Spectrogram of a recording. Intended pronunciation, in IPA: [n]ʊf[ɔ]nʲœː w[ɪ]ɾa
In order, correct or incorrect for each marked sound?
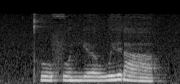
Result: incorrect: t̪ʰ, incorrect: ʊ, correct

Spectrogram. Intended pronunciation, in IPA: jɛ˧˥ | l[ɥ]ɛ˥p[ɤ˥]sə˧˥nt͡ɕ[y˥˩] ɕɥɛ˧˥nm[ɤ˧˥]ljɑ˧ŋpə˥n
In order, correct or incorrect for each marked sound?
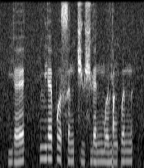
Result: incorrect: j, incorrect: ɤ˥˩, incorrect: y˨˩, correct

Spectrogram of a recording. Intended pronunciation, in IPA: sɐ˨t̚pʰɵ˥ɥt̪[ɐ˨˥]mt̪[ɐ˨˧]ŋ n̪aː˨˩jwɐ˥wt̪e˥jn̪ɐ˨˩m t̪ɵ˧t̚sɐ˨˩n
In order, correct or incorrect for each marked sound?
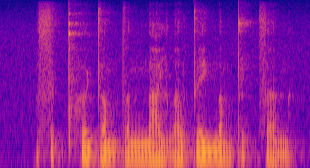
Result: incorrect: ɐ˨˧, correct

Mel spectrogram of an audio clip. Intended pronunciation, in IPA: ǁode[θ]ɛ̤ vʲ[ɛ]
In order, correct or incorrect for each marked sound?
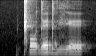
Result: incorrect: d, incorrect: e

